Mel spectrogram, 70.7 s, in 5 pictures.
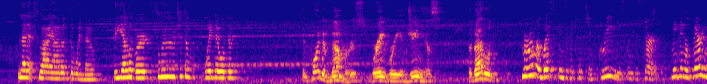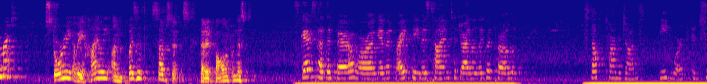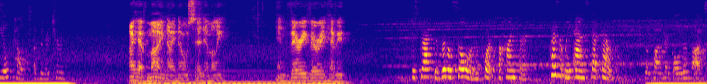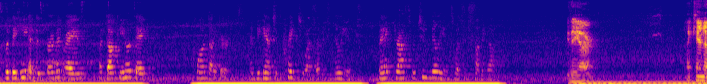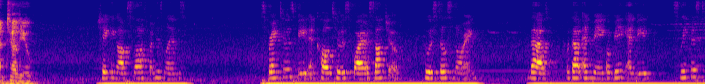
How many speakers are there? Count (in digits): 7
